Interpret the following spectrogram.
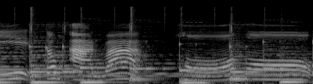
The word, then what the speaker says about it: หมี: อาวรณ์ าว า แต่ ว่า หนาว ค่ะ หรือ อย่าง ต่อ ไป นะ คะ คำ ว่า หมี อ่าน ว่า มี หมี คำ ว่า หนอน อ่าน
